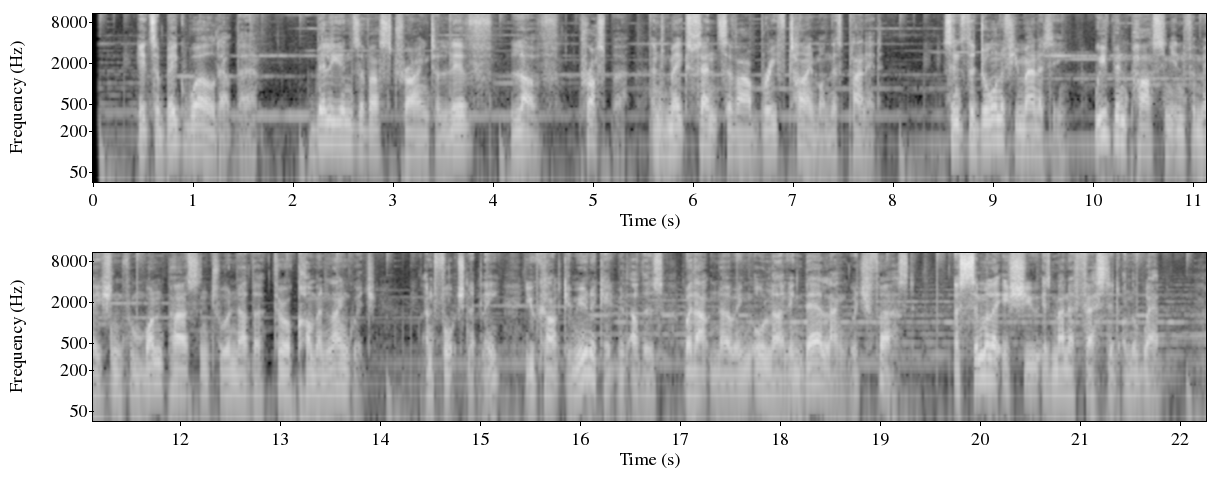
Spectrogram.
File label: Corporate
